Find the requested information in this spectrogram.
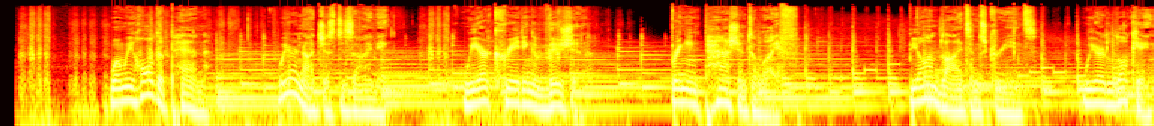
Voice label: Voiceovers Commercial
